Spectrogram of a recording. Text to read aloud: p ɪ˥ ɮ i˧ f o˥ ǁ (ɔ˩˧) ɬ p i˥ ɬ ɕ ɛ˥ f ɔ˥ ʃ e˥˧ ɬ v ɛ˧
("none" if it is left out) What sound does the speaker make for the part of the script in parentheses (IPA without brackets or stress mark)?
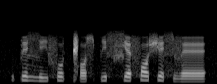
ɔ˩˧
